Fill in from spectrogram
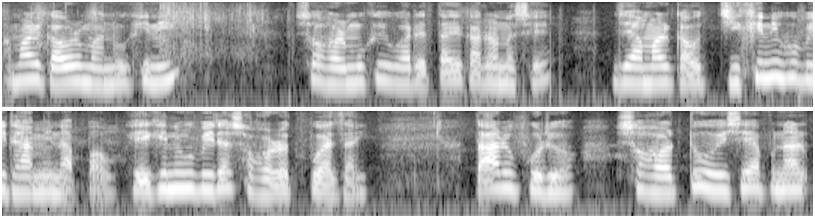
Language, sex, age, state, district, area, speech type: Assamese, female, 45-60, Assam, Barpeta, rural, spontaneous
